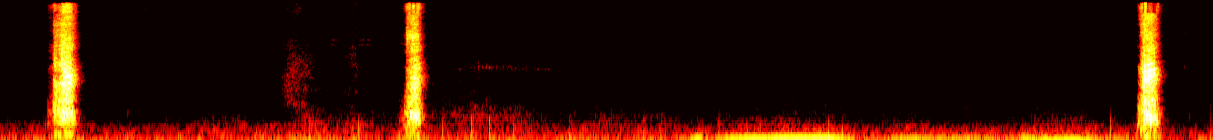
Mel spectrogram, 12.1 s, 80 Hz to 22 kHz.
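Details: Tattie sneezing for the vet (2020): three short, sharp sneezes with quiet breathing and sniffing between, in a quiet room.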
